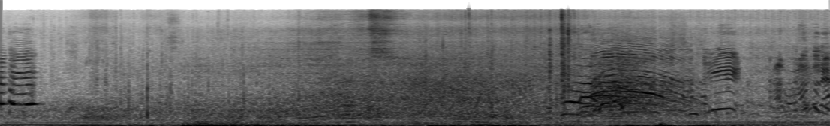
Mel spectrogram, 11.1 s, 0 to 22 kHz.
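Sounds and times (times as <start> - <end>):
car engine rumbling: 0.0 - 11.0.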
